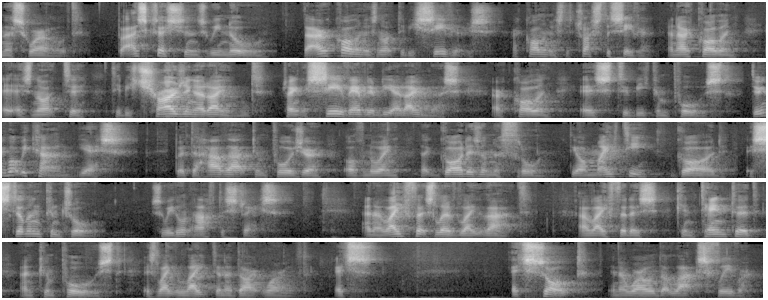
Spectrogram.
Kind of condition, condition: setting, large echoing room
